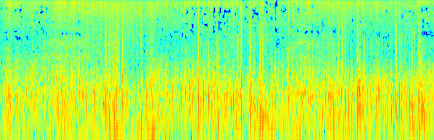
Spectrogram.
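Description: Long acrylic nails and fingertips scratch and rub a light blue knit beanie pulled over the microphone, which sounds soft and hollow. The result is a continuous, muffled, low rumbling rustle, with scattered brighter scratchy ticks poking through.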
